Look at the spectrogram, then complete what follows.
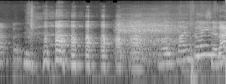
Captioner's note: laughing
